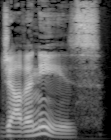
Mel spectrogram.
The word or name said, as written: javanese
